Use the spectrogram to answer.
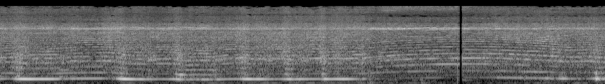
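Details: Loud steady high-pitched whine shifting slightly as the blade meets the cast: oscillating cast saw cutting off an adult woman's cast during cast removal.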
